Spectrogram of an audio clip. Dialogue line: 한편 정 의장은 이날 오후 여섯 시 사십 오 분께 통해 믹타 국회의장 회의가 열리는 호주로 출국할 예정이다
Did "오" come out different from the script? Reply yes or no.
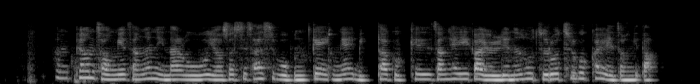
no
